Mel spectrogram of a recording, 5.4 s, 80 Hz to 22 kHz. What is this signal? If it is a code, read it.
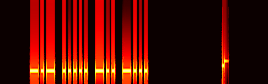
Morse code, heard as a keyed tone, about 22 wpm, 700 Hz. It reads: K5DB
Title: USA Call Signs - 4 Characters - 2x Character Spacing - 22wpm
